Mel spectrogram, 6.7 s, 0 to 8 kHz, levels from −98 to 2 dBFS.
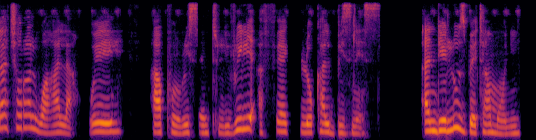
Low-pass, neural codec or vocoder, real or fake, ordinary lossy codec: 7.2 kHz; none; real; none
